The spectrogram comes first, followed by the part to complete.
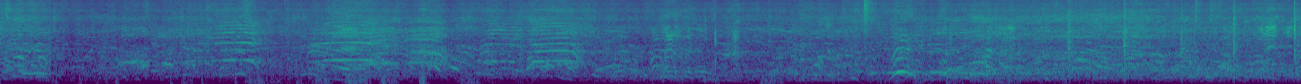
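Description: Faint voices talking and calling in short, broken phrases, with no steady commentary.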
